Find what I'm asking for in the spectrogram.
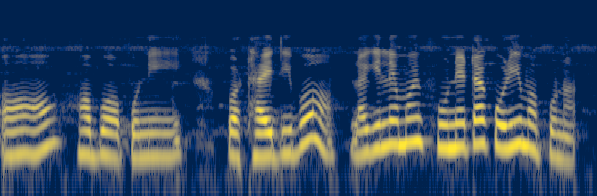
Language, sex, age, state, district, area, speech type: Assamese, female, 18-30, Assam, Sonitpur, rural, spontaneous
